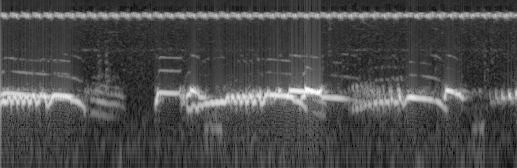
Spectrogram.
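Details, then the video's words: Barbary doves heard in overlapping, rolling low coos with short accented notes, seemingly more than one bird, under a continuous high whine. "kolaborasi suara burung puter merdu syahdu"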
